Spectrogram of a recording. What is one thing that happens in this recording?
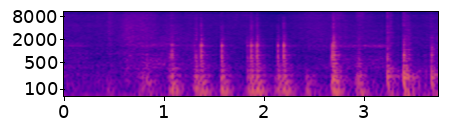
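A light switch clicks on and off several times.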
